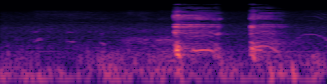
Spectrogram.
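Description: A woman coughs twice, about a second and a half in and again just before the end.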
